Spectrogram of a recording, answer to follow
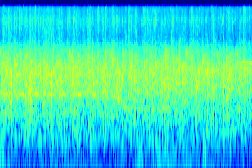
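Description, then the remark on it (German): A live audience of FC Bayern Basketball fans applauds steadily in the canteen on the FC Bayern grounds, many hands clapping in a dense, continuous wash of bright crackling noise that holds at an even loudness throughout, with no voices standing out. “Und das Publikum ist da, hat gute Laune.”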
